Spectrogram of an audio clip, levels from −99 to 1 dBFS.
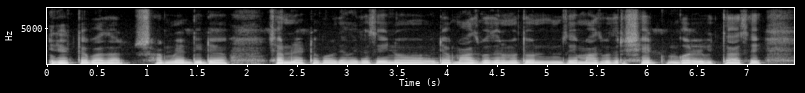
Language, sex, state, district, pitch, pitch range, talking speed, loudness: Bengali, male, Tripura, West Tripura, 110 Hz, 110-115 Hz, 175 wpm, -18 LUFS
